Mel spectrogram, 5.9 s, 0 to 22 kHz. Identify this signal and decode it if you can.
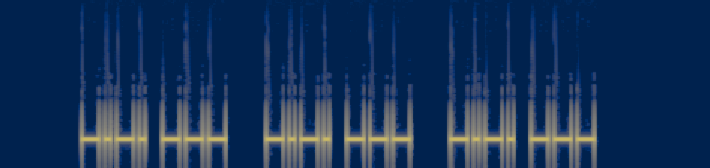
Morse code, heard as a keyed tone, about 25 wpm, 700 Hz. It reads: CO CO CO
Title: US States Repeated 3x 25wpm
